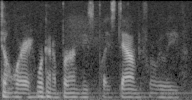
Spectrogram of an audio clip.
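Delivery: very quiet, barely voiced, hushed, reassuring whisper. Voicing Leopold reassuring a companion before leaving: whispering in character. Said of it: "puts his hand on Lucas's shoulder and whispers to him".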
